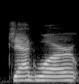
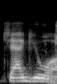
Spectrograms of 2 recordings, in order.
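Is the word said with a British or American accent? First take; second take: American; British. First: It is said with an American accent. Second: It is said with a British accent.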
